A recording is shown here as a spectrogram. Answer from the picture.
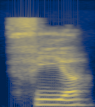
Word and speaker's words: vier: The combination of I-E, is normally pronounced as a long E, just like in vier and sieben.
